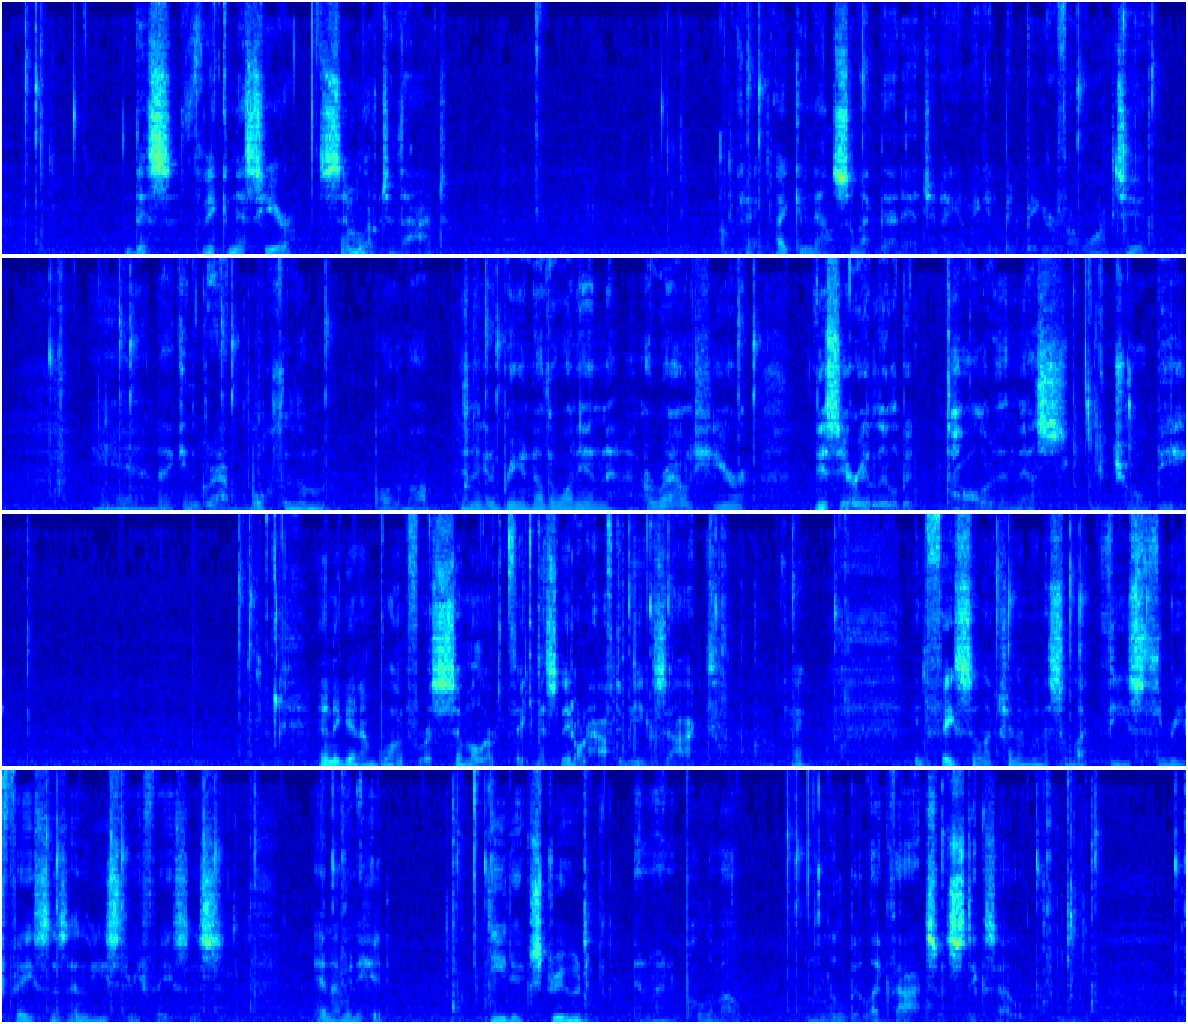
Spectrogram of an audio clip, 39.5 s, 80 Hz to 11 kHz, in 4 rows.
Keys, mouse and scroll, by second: 5.6 alt+a, 6.2 alt+shift+click, 7.2 click, 9.4 alt+a, 9.5 middle click, 10.8 alt+shift+click, 12.0 alt+shift+click, 12.5 click, 13.7 ctrl+r, 13.7-14.2 scroll down 4, 18.8 ctrl+b, 22.1-22.6 scroll up 4, 24.3 alt+a, 24.6 scroll down 3, 24.9 shift+middle click, 25.3 middle click, 25.9-26.3 scroll up 2, 26.3 middle click, 27.5 3, 27.9 click, 28.6 shift+click, 29.3 click, 30.0 shift+click, 31.0 shift+click, 31.3 shift+click, 31.6 middle click, 33.4 shift+middle click, 33.8-34.3 scroll up 3, 34.5 e, 37.4 middle click, 38.5 alt+a, 38.7 middle click.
